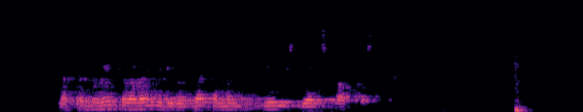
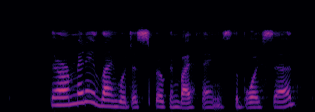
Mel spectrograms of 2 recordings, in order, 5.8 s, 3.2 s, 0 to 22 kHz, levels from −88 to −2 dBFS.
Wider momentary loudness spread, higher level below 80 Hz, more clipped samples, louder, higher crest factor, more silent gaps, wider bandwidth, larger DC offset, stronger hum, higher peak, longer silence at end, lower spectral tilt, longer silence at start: first, 11 LU vs 8 LU; first, -62 dBFS vs under -90 dBFS; neither; first, -40 LUFS vs -50 LUFS; about the same, 16 dB vs 18 dB; first, 3.81-3.88 s, 3.97-5.14 s vs none; about the same, 7.4 kHz vs 8 kHz; neither; neither; first, -24 dBFS vs -32 dBFS; first, 0.55 s vs 0.2 s; first, -9.5 dB/octave vs -3 dB/octave; about the same, 0.6 s vs 0.5 s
